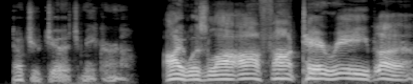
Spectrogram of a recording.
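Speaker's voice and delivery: gravelly and gruff, ground out. A streamer answering the Colonel in a bit, bad Solid Snake impression. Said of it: "doing a bad Solid Snake impression".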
